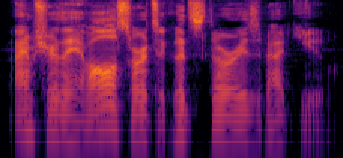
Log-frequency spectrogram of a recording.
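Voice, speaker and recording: A man's voice: on the low side, fast talker, bright, forceful tone, no room sound, clean studio sound. A man voicing a cheerful, studious young unicorn mare in a fan fiction audiobook, speaking politely. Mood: friendly. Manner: polite, bookish.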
